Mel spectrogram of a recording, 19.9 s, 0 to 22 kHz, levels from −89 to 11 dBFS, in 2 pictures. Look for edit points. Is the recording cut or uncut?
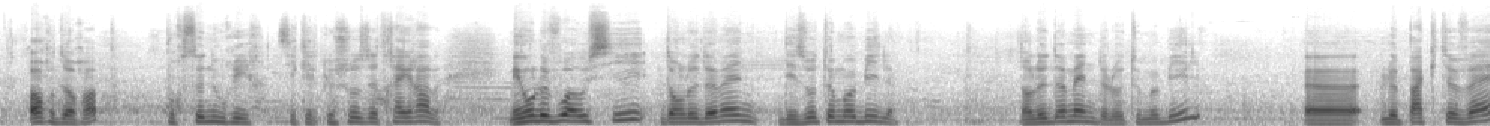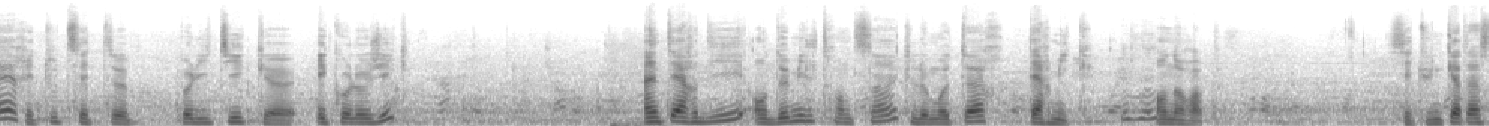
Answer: uncut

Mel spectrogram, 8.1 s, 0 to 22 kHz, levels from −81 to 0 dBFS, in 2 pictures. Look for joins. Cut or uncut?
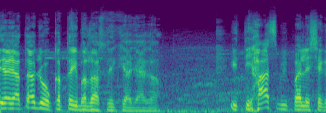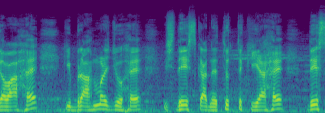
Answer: cut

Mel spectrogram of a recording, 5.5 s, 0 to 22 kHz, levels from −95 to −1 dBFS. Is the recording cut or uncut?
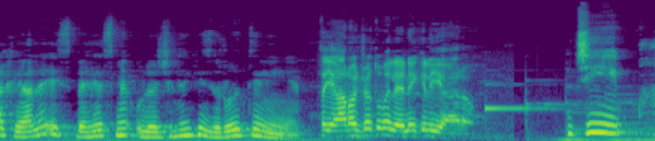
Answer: cut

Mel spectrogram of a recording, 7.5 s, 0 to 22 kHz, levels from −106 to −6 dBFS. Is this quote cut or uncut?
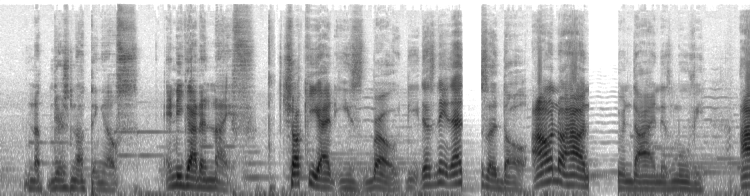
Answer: cut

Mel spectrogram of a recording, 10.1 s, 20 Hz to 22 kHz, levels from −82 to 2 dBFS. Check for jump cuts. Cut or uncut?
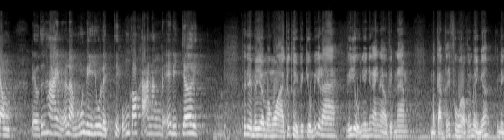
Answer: cut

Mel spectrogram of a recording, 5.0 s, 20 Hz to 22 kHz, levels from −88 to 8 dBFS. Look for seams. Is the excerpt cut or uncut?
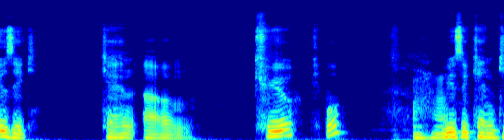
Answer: uncut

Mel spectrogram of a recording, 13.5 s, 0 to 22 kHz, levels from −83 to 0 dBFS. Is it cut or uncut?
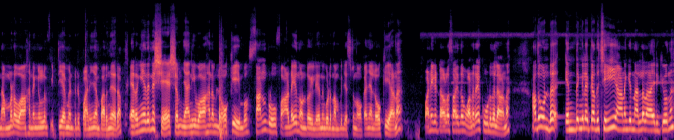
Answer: cut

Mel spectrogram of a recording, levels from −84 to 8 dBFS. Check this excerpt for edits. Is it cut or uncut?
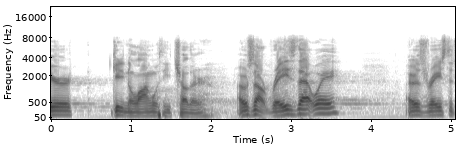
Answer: uncut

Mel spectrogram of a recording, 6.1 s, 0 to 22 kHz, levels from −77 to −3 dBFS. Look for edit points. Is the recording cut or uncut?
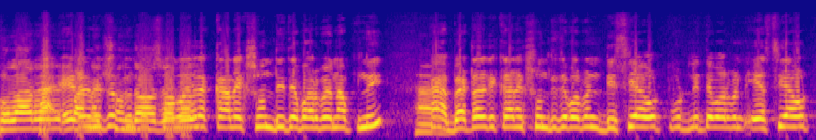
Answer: uncut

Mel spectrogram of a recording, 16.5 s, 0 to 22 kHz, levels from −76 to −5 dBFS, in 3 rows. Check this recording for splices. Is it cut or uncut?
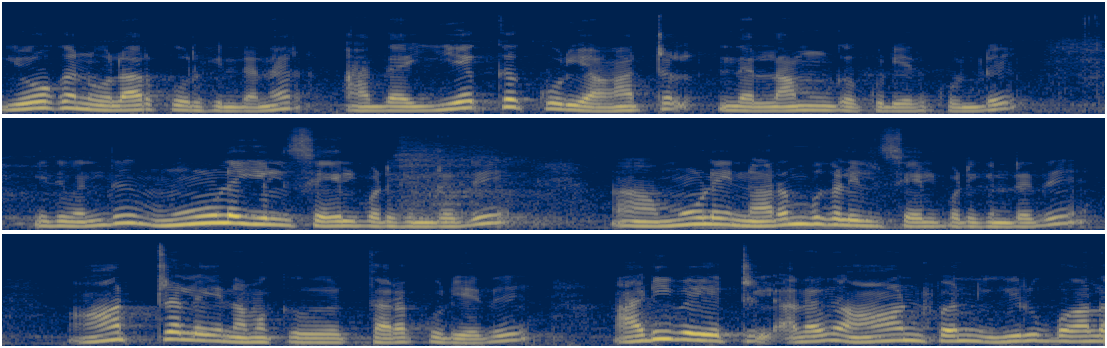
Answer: uncut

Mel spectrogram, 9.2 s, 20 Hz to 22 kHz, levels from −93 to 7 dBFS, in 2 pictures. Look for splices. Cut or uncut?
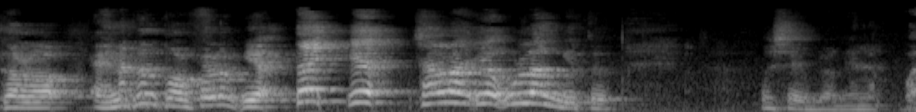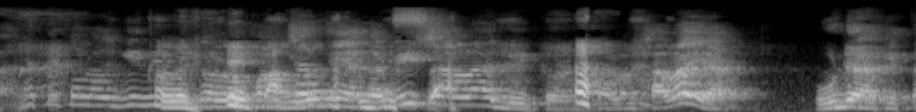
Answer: uncut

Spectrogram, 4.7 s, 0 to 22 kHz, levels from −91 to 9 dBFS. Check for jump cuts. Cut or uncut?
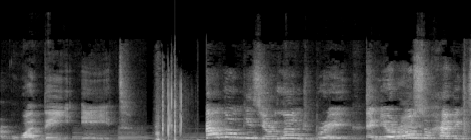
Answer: cut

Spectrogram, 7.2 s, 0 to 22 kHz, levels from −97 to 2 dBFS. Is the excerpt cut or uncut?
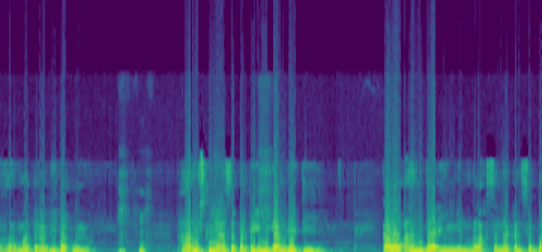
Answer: uncut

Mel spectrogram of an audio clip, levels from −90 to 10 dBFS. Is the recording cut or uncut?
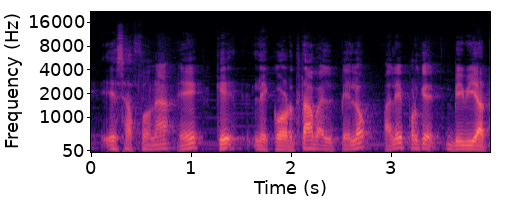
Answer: cut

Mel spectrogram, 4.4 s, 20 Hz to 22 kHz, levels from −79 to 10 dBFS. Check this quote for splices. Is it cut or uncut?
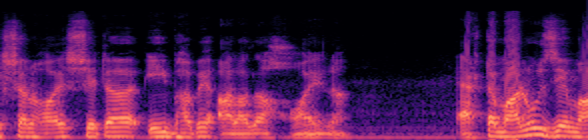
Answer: uncut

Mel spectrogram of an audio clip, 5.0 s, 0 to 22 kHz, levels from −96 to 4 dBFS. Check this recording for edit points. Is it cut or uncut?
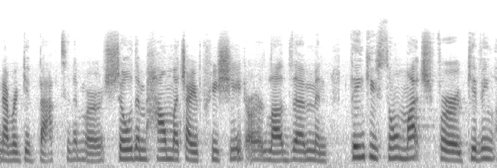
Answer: cut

